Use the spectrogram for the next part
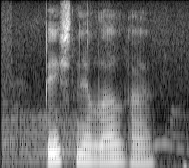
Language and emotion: Russian, neutral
